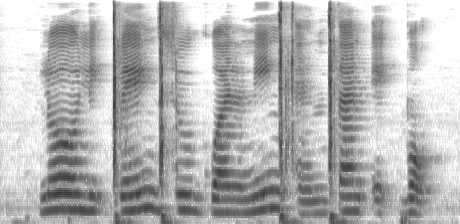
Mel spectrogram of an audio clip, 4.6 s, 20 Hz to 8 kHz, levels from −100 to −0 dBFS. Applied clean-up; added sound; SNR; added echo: classical method log-MMSE.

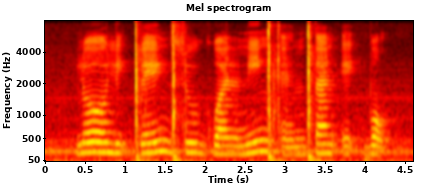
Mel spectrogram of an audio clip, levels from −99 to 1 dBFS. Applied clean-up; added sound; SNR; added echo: none; Computer keyboard; 1 dB; none.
